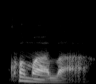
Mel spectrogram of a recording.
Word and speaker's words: Kamala: six-year-old har is's greatness exactly how to pronounce her name is comma followed by la commala by the time I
